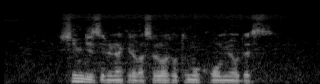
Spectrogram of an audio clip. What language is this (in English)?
Japanese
